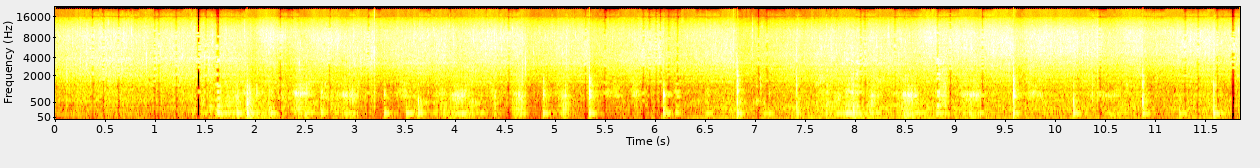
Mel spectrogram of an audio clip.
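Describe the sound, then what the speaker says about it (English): Okra and shrimp fry in a pan over medium heat, giving a steady, dense sizzle with frequent scraping stirs and clinks, close and continuous with no talk. "go ahead and fry this up a little. Medium heat."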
